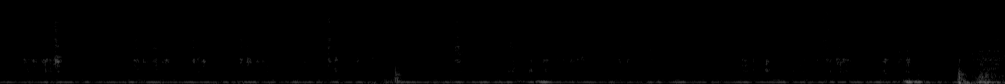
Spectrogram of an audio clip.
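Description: Black marker writing on journal paper: faint, irregular scratches of short pen strokes as words are lettered by hand.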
